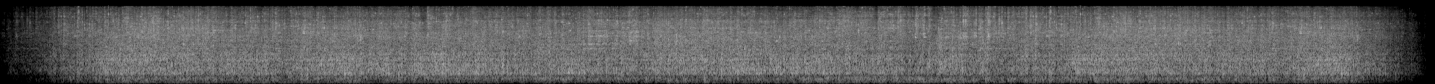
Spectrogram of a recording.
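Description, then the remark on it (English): A dense, continuous clatter of thousands of LEGO bricks cascading down together, a steady rattling rush that fades in quickly, holds at an even loudness for about thirteen seconds, then stops. “as you hear thousands of LEGO bricks cascading down together.”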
